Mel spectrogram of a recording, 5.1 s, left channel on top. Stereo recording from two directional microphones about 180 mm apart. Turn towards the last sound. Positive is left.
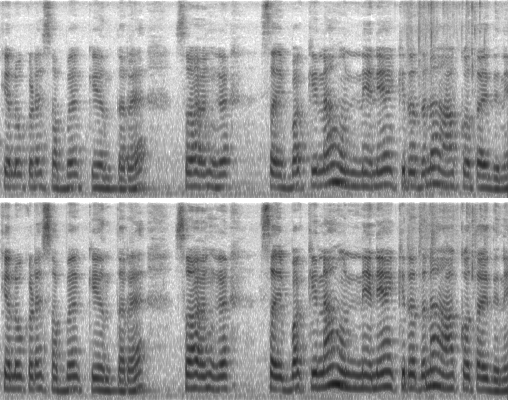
turn(degrees=-55)  # may be behind; listen again after turning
